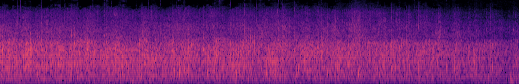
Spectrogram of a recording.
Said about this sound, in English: You were very generous with your clapping.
